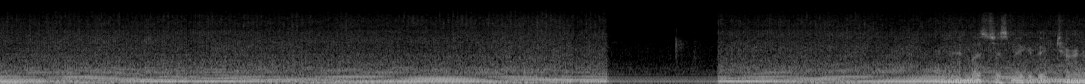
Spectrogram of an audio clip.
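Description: DC-3 engines hum at reduced throttle in a flight simulator game, a steady layered drone with a brief drop in level midway before resuming, continuous and even.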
